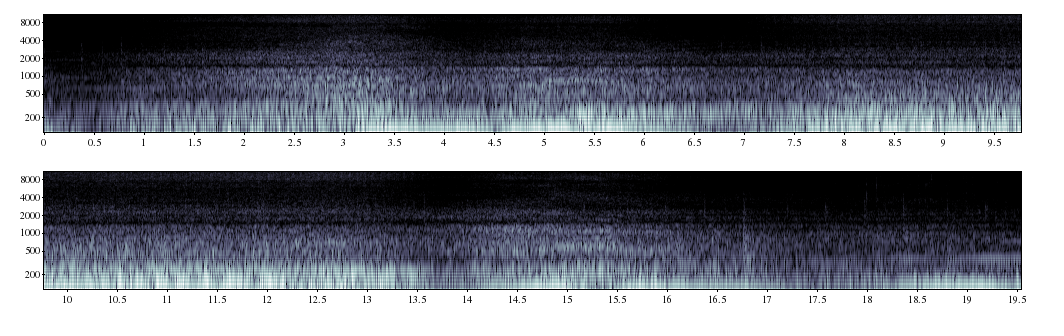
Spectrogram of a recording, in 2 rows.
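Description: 1984 BMW 318i E30's four-cylinder engine running as the car is driven, a steady low hum. In the middle comes a louder rushing hiss that fades out again.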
